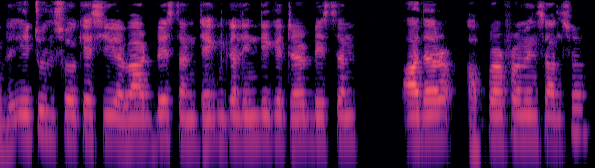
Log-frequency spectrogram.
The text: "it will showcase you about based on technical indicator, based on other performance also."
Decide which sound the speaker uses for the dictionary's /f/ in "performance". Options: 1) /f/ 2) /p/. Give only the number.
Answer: 2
